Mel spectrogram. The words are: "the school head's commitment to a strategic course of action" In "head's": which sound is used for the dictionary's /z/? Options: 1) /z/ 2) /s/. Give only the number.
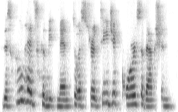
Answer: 2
